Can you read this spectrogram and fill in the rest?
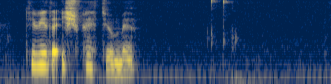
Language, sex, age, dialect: Faroese, female, 15-35, Suðurstreymoy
